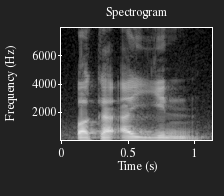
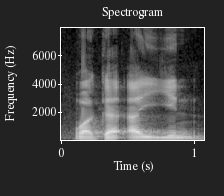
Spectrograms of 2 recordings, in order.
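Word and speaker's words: وَكَأَيِّن: Aslinya adalah tanwin, sehingga mereka ketika waqaf membacanya wa ka'ayy. Wa ka'ayy. Ada juga yang waqaf ala rasm, yaitu waqaf sesuai yang tertulis. Karena yang tertulis adalah huruf nun, maka waqafnya dengan nun.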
